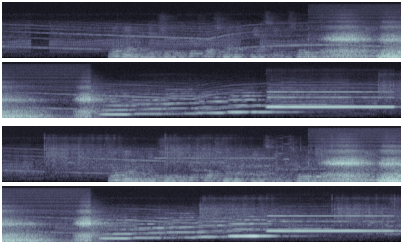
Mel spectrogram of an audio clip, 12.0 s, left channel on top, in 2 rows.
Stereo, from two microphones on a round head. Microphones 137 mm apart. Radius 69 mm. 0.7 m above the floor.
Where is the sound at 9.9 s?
35° left (ahead or behind), 0.9 m.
